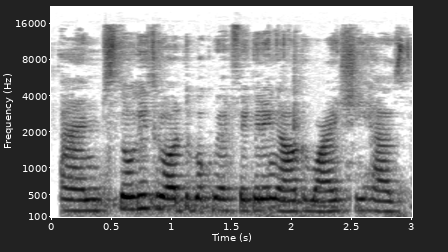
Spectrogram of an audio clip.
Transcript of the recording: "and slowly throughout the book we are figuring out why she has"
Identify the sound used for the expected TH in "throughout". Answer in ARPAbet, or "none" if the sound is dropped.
T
